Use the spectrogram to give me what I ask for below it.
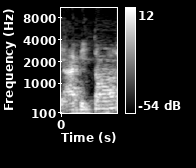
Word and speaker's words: habitons: You can see habitons is underlined and it's starting with a silent H.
